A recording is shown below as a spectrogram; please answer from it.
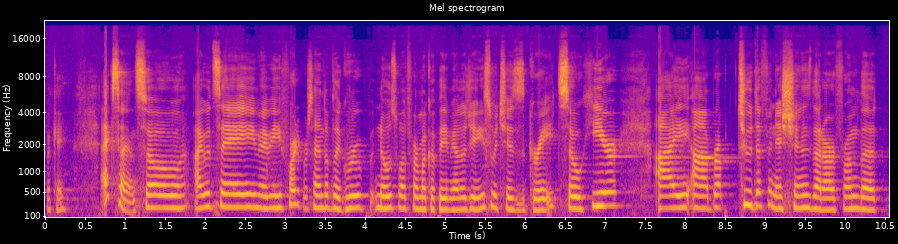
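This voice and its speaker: A woman's voice: medium pitch, steady tone, normal speed, clean tone. Colombian woman giving an academic lecture. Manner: earnest, lots of fillers and restarts, engages audience. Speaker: assistant professor, presenter. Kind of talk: academic lecture to a live group. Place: conference room.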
